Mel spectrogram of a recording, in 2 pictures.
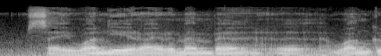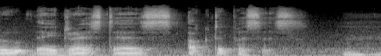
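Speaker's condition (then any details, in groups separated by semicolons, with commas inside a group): No condition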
